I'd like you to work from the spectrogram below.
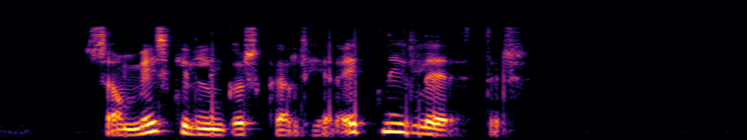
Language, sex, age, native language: Icelandic, female, 30-39, Icelandic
